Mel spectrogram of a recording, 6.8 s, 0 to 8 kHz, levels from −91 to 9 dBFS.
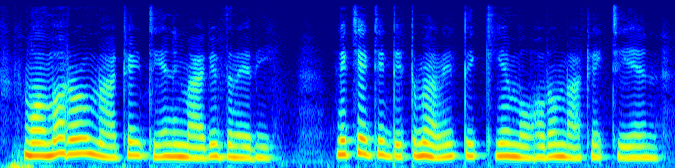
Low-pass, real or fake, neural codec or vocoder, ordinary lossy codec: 7.2 kHz; fake; codec, 16 kHz, 0.5 kbps, FunCodec, trained on LibriTTS, 25 frames a second; none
